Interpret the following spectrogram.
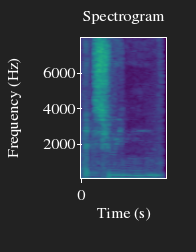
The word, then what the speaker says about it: Xwin: Alors, il y a un X-Wing. On dit X-Wing ou c'est X-Wing?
